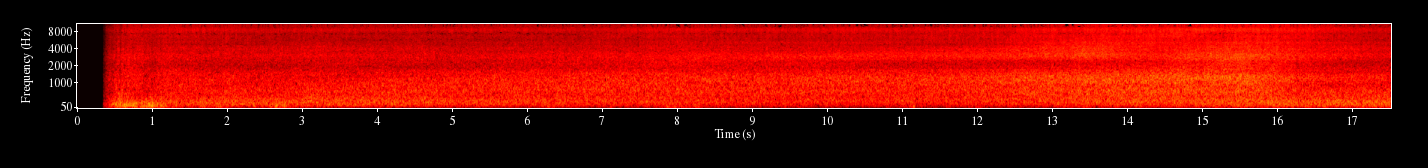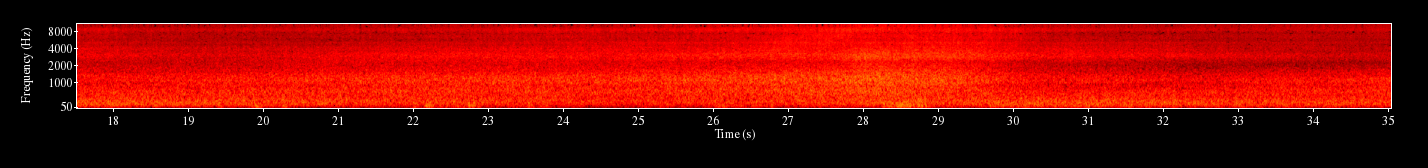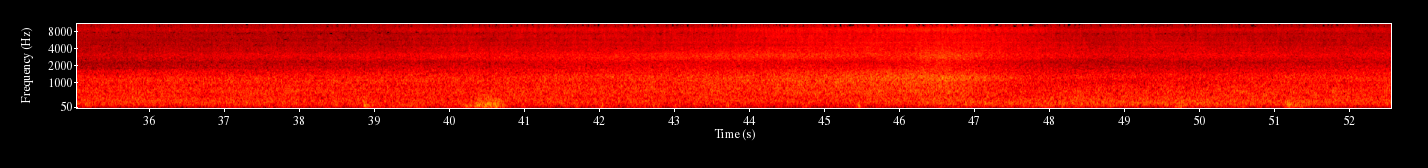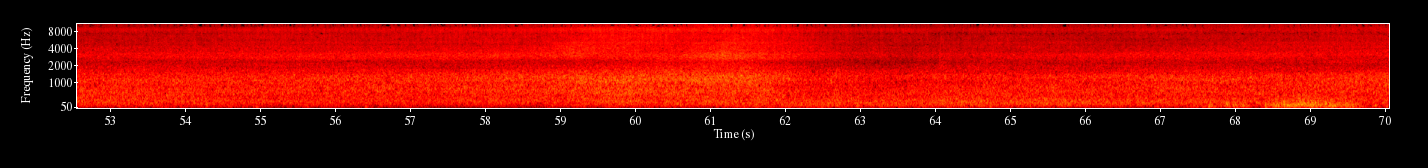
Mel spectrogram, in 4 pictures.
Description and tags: Waves Newport Beach CA 5 20 17-mc
Waves at Newport Beach, CA at night.
Newport, Waves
